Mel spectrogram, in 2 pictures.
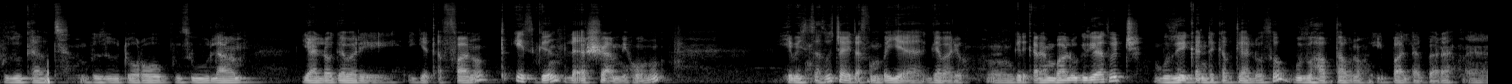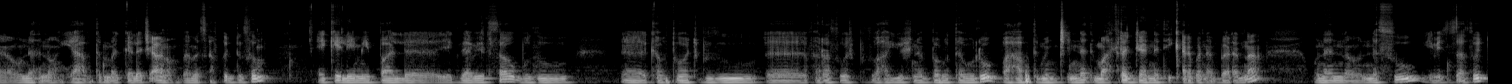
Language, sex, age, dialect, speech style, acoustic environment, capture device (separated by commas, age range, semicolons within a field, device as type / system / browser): Amharic, male, 45-54, Ethiopia - Addis Ababa, relaxed, silence, mobile / Linux / Chrome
